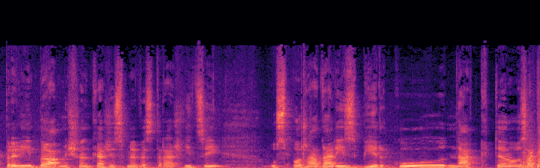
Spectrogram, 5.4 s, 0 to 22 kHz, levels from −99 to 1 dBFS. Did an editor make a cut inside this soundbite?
no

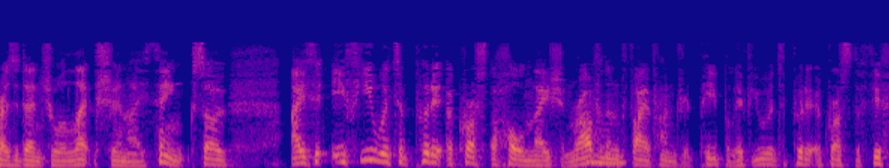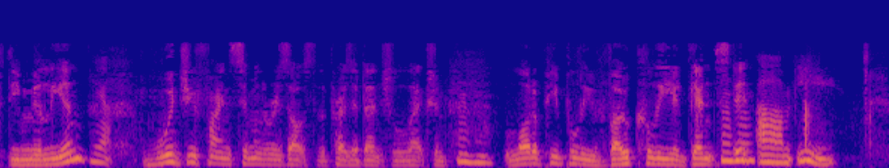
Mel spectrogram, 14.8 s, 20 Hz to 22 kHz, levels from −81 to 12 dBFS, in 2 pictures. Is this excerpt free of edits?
no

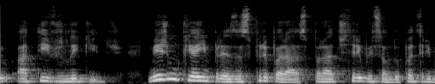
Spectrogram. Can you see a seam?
yes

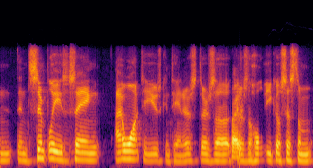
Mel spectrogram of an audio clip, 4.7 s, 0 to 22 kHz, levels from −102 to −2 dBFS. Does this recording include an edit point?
no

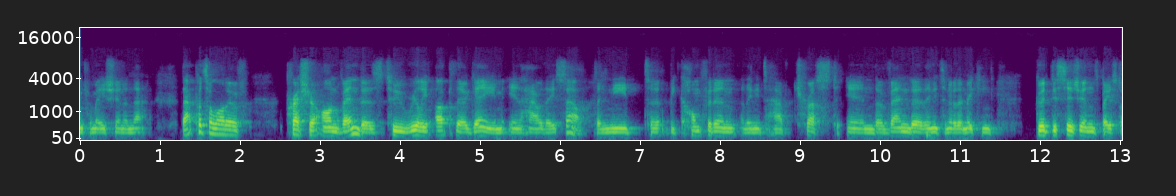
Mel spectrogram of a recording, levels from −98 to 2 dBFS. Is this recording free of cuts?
no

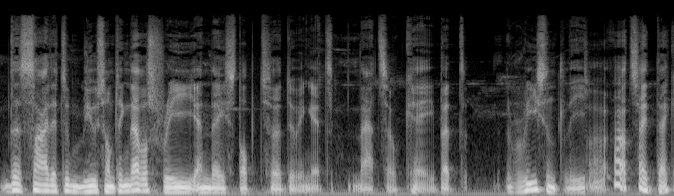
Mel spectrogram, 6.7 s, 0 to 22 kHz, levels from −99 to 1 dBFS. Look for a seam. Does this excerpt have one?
yes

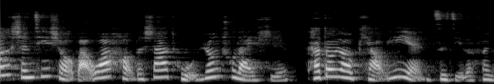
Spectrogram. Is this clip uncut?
no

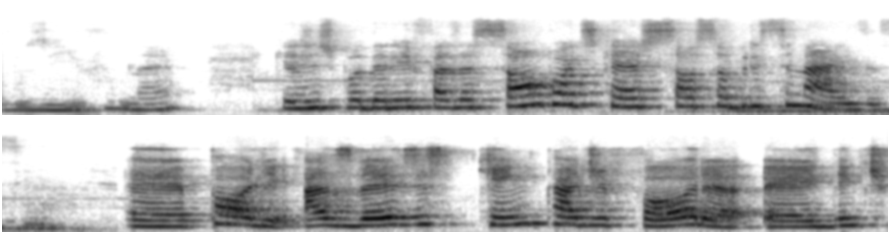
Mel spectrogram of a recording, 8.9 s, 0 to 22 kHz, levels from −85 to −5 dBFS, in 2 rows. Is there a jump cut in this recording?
yes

